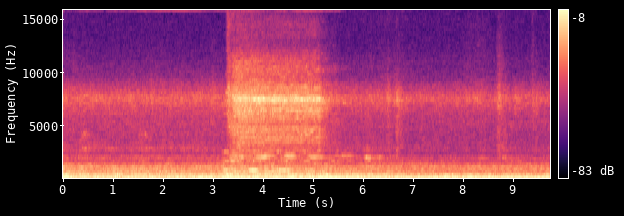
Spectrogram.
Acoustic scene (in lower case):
subway train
